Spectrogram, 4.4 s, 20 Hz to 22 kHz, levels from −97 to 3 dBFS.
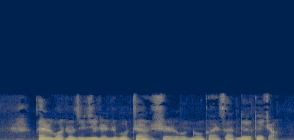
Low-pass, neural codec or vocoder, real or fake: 7.2 kHz; none; real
